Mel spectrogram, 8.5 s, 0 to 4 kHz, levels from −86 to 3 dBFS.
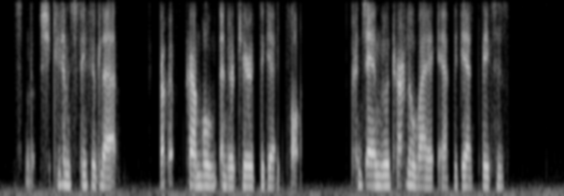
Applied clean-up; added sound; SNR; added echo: neural diffusion model UNIVERSE++.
